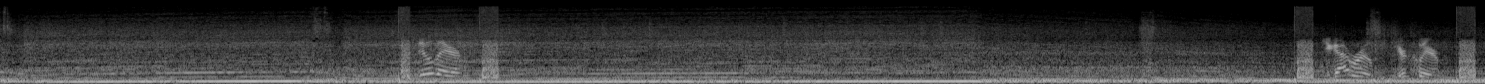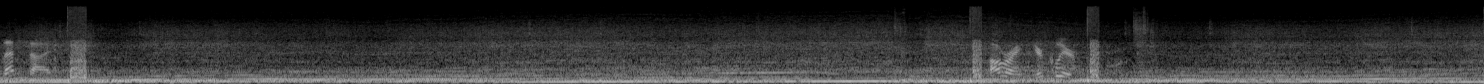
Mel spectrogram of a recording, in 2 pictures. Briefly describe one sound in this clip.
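A race car engine roars steadily, rising and dropping in pitch as it shifts gears.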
